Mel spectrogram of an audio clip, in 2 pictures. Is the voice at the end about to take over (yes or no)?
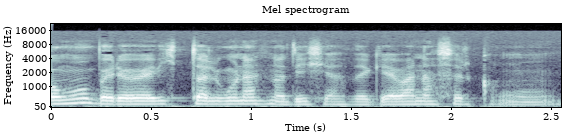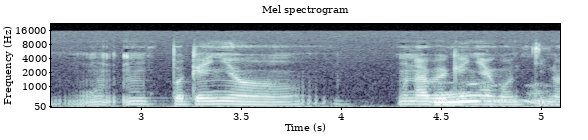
yes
